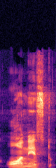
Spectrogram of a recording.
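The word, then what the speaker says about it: honest: অনেস্ট এই যে এইচ এর উচ্চারণ যখন অ বা আ তখন তার আগে কিন্তু এন বসে। হ না হয়ে যদি অরস হতো এ হর্স হতো। অনেস্ট অ উচ্চারণ হচ্ছে তাই জন্য অনেস্ট অনারেবল আওয়ার এই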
